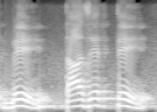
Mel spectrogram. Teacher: اور یعنی مجہول طریقے سے بھی نہیں پڑھنا۔ ہمارے جو بر صغیر میں ہیں وہ مجہول طریقے سے پڑھتے ہیں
